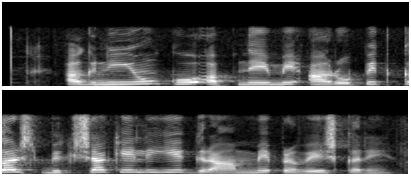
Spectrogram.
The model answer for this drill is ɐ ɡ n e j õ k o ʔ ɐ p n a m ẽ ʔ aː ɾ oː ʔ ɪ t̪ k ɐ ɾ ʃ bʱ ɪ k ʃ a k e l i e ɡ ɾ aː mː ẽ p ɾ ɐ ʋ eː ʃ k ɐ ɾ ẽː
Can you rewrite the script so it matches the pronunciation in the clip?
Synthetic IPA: ɐ ɡ n i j õ k o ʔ ɐ p n e m ẽ ʔ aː ɾ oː p ɪ t̪ k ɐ ɾ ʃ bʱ ɪ k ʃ a k e l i e ɡ ɾ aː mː ẽ p ɾ ɐ ʋ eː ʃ k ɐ ɾ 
